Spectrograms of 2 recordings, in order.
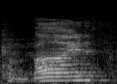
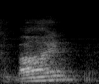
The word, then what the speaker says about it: combine: uh here we have combine and combination and again you can see that the prefix is come when is unstressed combine but strong Cal when it's stressed in this case by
